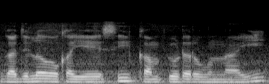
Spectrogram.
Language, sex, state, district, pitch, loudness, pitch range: Telugu, male, Telangana, Hyderabad, 125 Hz, -16 LUFS, 120-130 Hz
